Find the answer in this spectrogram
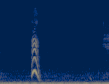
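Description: A sleeping puppy gives one short, high whimper, rising and then falling in pitch, a little over half a second in: the kind of sound puppies make while dreaming. A low steady hum runs underneath.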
